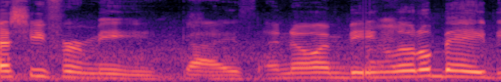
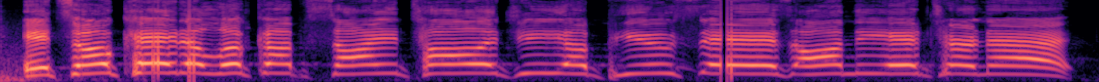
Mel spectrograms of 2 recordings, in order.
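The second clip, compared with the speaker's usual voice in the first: high, loud, drawn-out street callout; projected high-pitched protest yell; protest shout; 11 semitones higher, 4 dB louder, slower than usual. Real, not acted. Shouts protest messages at passers-by.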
